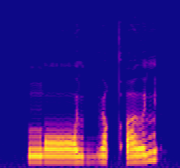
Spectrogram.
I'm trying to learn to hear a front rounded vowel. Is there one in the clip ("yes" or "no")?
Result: yes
